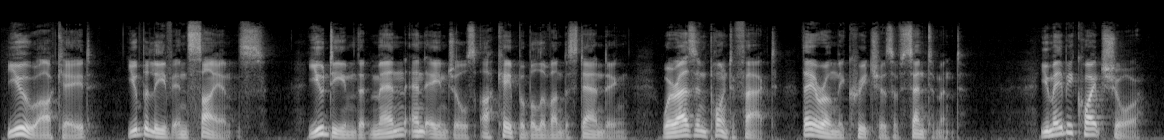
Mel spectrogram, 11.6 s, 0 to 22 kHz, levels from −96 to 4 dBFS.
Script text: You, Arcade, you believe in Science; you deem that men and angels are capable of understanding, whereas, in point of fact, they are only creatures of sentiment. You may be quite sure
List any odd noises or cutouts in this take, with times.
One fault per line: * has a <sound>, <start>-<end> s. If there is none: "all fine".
all fine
